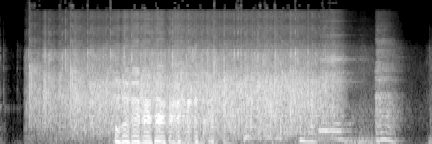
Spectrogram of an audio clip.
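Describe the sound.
A burst of applause, dense steady clapping lasting about four seconds, with voices calling and talking over it before it cuts off and a brief voice follows.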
